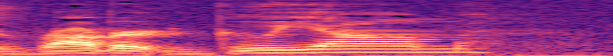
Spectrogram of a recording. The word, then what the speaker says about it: Guillaume: Right, and it was hard for me to separate the next character that we're gonna meet, who is how do you pronounce this? Robert Guillaume.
